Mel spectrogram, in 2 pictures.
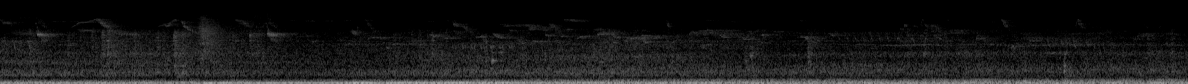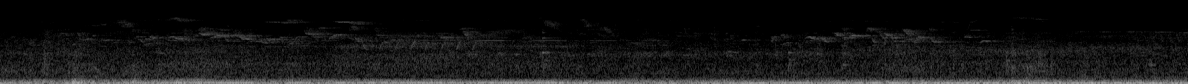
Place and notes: park Pszczelnik, Siemianowice Śląskie - park ambience /w levelling works
lorries going back and forth, dumping rubble and levelling it, near park Pszczelnik, Siemianowice Śląskie
(Sony PCM D50, DPA4060)
Siemianowice Śląskie, Poland, 21 May 2019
